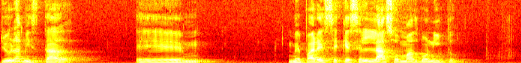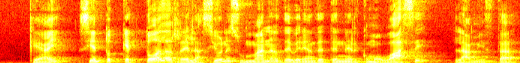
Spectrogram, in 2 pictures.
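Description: In a room with audible echo, a man of medium pitch uses lively intonation and very even loudness at a moderate pace, with long, frequent pauses. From Mexico, Culiacán, Sinaloa. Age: 40s. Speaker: singer-songwriter. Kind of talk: casual interview chat.

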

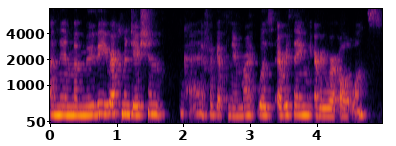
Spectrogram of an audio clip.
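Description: In a Northern Irish accent, a woman with a fairly high pitch and a dark, mellow tone speaks very fast in a monotone, flat intonation. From Northern Ireland, Portadown. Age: 20s. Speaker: yoga teacher. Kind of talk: casual chat.

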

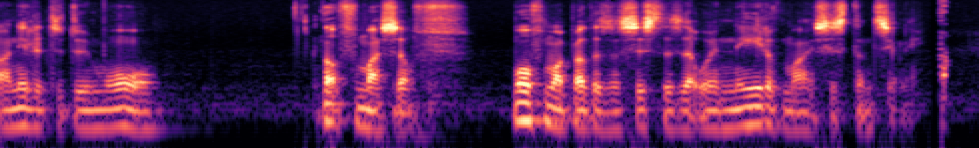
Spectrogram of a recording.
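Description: At a fairly quick pace, a man with an Australian accent speaks in a very deep, low pitch with a bright, sharp tone and fairly even intonation. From Australia, Lebanese family. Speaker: political analyst and volunteer. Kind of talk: casual interview.

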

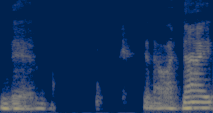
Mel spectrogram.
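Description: In a fairly high pitch with a Spanish accent, a man speaks fairly slowly in a dark, mellow, somewhat breathy tone with ordinary pitch variation. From Uruguay. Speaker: musicology professor. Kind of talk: interview.

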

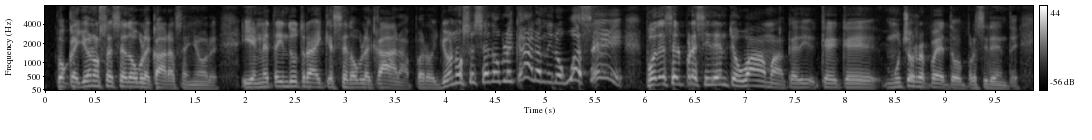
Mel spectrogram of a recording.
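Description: Lively intonation and a very fast pace mark this man's fairly high-pitched speech, heard over noticeable background noise. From Dominican Republic. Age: 30s. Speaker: music label owner. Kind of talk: casual interview.

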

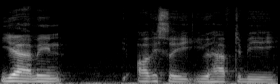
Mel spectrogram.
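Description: A man at a medium pitch is heard with audible room echo. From Florida, US (moved from Dubai at 13). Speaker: finance professional. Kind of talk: casual interview.

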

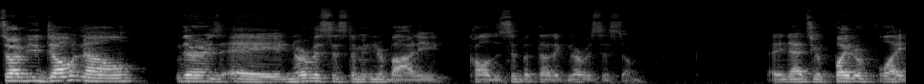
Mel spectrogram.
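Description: Speaking at a fairly slow pace, a man shows ordinary pitch variation and big swings in loudness. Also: medium pitch for a man. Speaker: podcast host, health and motivation. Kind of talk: motivational monologue. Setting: studio with whiteboard, on video. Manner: animated.

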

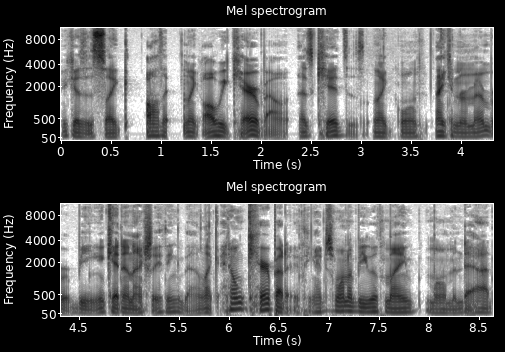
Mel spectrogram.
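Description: Very deep and low with vocal fry, a man's voice races at a very fast pace with hardly any pauses, in a dry, close sound with no echo. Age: 30s. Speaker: podcast host and parent running a family business. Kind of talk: casual chat. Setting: home podcast with spouse.

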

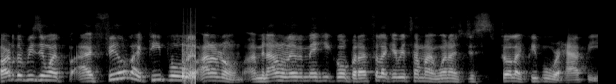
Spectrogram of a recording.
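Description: Speaking very fast with hardly any pauses, a man with an American accent uses a high pitch and lively intonation. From Southern California (Bloomington). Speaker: podcast host. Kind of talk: casual chat.

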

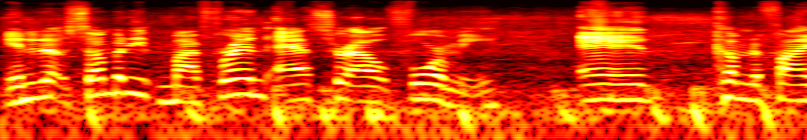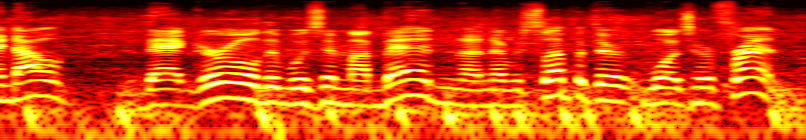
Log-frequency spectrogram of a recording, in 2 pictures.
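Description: A man speaks at a fairly quick pace with a high pitch and ordinary pitch variation. His loudness stays very even, and there is noticeable background noise. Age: 30s. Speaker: podcast guest. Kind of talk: casual chat. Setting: outdoors in a park.

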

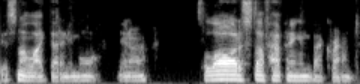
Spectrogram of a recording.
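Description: Over a quiet background, a man with a South African accent talks at a very fast pace in a fairly low pitch with monotone, flat intonation. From South Africa, Pretoria. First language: Afrikaans. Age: 20s. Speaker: musician. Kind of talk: casual chat. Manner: halting, many fillers and repetitions.

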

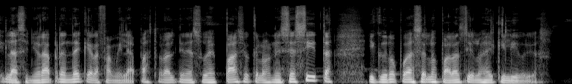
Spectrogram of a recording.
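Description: A man with a fairly low voice and a dark, mellow tone talks over a silent background in a very clean recording. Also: dry, close sound with no echo. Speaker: pastor and counselor. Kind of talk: casual chat. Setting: outdoors in countryside house.

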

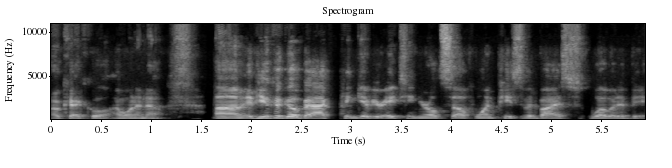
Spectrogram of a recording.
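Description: This is a plain, everyday voice, a man at a medium pitch with ordinary pitch variation. He moves at a fairly quick pace over a quiet background. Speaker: podcast host, agency CEO. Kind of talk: interview.

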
